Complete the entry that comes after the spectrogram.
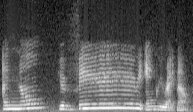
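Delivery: slow, careful preschool-teacher coaxing; calm teacher. Retold or imitated. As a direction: talk a small child down gently and patiently. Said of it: "me and my co-teacher are just so calm".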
